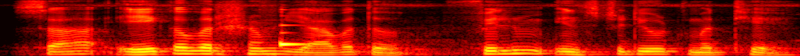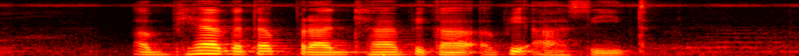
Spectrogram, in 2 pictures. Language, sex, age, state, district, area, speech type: Sanskrit, male, 18-30, Karnataka, Dakshina Kannada, rural, read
